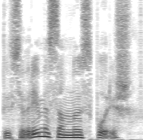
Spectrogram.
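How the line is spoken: Snort. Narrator (Russian): фыркнул Даррелл

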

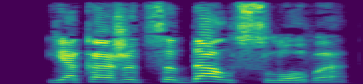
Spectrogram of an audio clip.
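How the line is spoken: Angry. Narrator (Russian): сердито сказал Сварог

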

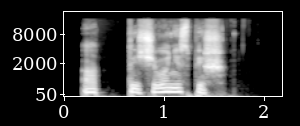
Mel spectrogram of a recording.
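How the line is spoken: Tired question. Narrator (Russian): Устало поинтересовался он

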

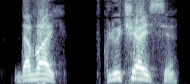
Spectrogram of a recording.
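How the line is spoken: Angry, over the phone. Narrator (Russian): сердито сказал ему по телефону Дыбачевский

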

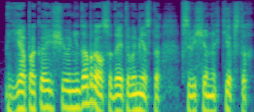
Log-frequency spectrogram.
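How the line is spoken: Uncertain. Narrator (Russian): неуверенно произнес Лобсанг

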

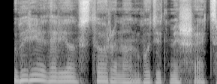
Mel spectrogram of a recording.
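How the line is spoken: Calm. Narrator (Russian): спокойно сказал мужчина

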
